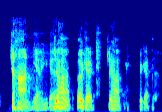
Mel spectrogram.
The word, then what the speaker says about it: Jehan: yeah yeah uh did am i saying your name wrong jahan yeah you guys okay okay sorry um yeah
